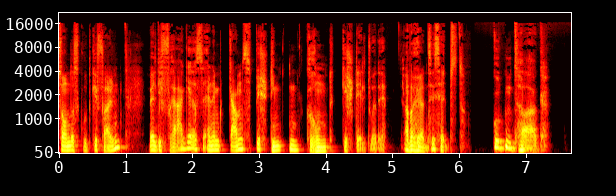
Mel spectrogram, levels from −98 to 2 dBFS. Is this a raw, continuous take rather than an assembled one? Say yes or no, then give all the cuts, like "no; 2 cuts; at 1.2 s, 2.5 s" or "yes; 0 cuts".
yes; 0 cuts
